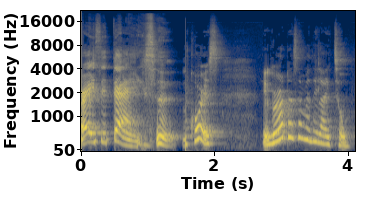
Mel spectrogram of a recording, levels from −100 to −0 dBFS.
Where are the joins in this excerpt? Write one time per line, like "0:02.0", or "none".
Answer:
0:01.4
